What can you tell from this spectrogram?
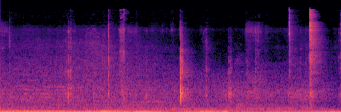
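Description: Several sharp plastic clicks and small rattles as a drill bit chuck is seated and turned in the alignment port of a Drill Doctor sharpener, the loudest click about three and a half seconds in, over a steady low hum.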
